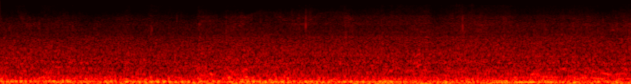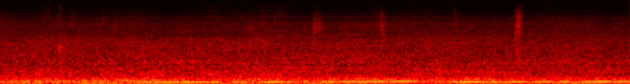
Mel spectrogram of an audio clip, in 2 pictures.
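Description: Low city traffic rumbles steadily in the background.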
